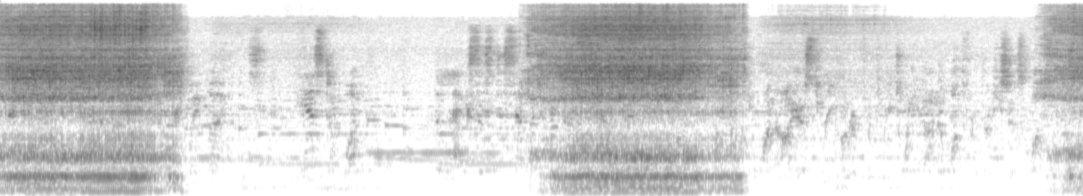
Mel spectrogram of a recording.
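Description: Two loud, rough snores about five seconds apart, with quiet breathing between; faint music or TV in the background. Ordinary snoring.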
